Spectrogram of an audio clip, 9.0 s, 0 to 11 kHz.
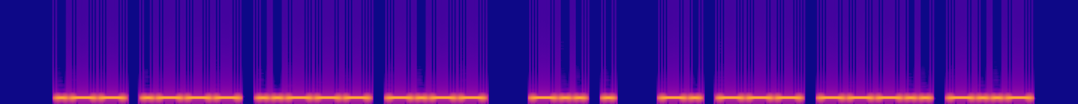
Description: Morse code, heard as a keyed tone, about 20 wpm, 700 Hz. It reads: WJ2Y DE NO8X
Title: USA Callsign DE Callsign - 4 Characters - 20wpm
